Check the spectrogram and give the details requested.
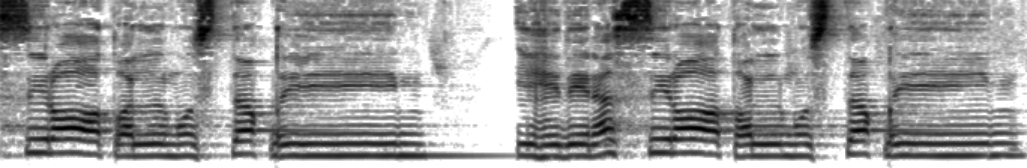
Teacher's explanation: মুস্তাকিম এখানে বড় কাফ আছে আওয়াজটা গলা থেকে আনতে হবে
